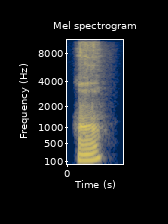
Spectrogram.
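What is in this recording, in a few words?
voice, Japanese; Esker; kingsraid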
